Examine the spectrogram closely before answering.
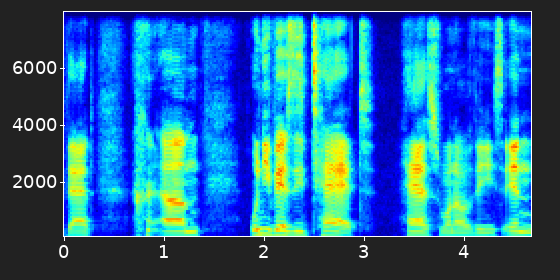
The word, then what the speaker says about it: Universität: So it should be Universität with the German Umlaut, these Ü and Ö. You know, these O with a dot and A with a dot and stuff like that. Universität has one of these in them, in it.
